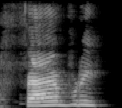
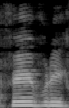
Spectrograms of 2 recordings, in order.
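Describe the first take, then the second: First: The first vowel is open with a dropped jaw. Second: The first vowel is relaxed with little jaw drop. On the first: The speaker calls it right. "턱을 많이 떨어뜨립니다" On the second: The speaker calls it wrong. "이렇게 편안하게 발음하시면 안 돼요"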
